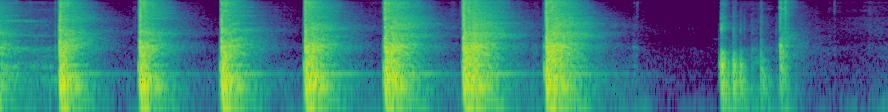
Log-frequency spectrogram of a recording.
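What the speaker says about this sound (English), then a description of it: "If it's loose, give another couple whacks to set it nice." A hammer strikes fasteners into a leather axe mask, seven evenly spaced loud, close whacks followed by a pause and a quick cluster of lighter taps, no voices.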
